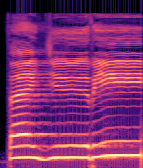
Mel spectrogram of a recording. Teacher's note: huruf ro dibunyikan secara tarqik sebab ro berharakat kasrah cara bacanya dibaca dengan tipis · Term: tarqiq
